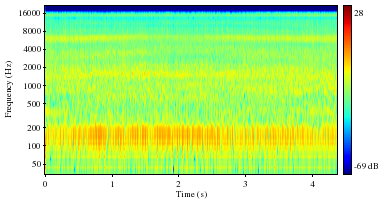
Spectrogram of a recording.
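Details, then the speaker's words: Honda CD 70 70cc bike after timing chain noise repair with parts replaced: even steady idle hum, no timing chain rattle or clatter, engine quiet and healthy; normal idle. "लेकिन इससे bike आपकी bike का engine महफूज हो जाएगा engine खामोश होगा engine का साउंड बेहतर हो जाएगा"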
